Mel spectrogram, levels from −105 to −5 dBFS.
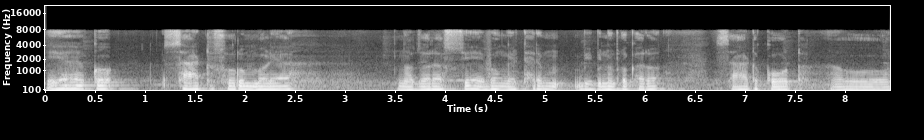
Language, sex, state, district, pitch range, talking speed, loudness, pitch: Odia, male, Odisha, Nuapada, 105-115 Hz, 105 wpm, -18 LUFS, 110 Hz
